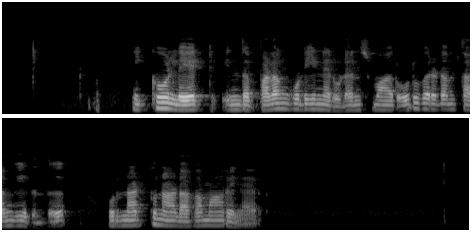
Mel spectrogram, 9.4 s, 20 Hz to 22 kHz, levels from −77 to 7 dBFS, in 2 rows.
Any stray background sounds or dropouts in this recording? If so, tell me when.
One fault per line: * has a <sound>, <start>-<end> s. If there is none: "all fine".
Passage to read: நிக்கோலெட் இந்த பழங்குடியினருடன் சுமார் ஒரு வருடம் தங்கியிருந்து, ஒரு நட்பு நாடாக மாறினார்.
all fine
